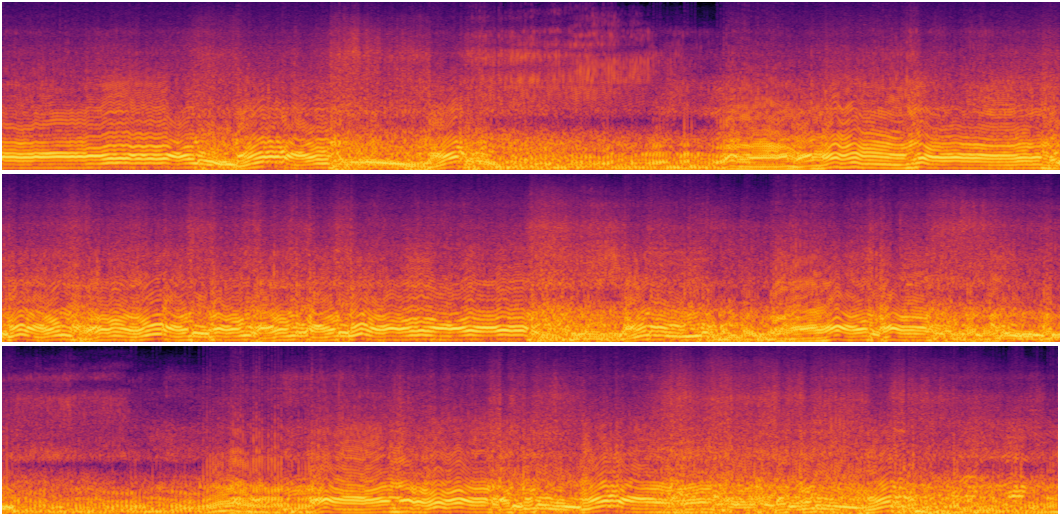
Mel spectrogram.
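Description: Motocross dirt bike engine recorded from an on-board camera, very loud and close, its pitch climbing and falling over and over as the rider works the throttle and gears around the track.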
